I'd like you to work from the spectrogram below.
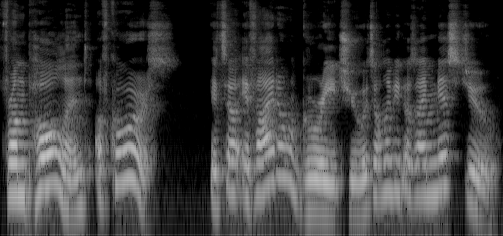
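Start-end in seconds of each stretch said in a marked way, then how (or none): none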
